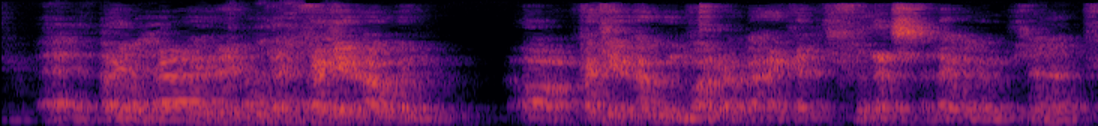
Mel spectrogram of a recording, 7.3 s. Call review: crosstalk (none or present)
present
